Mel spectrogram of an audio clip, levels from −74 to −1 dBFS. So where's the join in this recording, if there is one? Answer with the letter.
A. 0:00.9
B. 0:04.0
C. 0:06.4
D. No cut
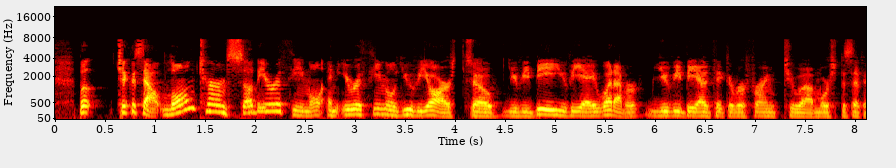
B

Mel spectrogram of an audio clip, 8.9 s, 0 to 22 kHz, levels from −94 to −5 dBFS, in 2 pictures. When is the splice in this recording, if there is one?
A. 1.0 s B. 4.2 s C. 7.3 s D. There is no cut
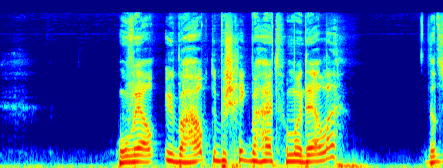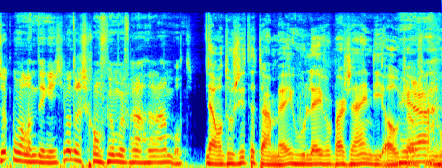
B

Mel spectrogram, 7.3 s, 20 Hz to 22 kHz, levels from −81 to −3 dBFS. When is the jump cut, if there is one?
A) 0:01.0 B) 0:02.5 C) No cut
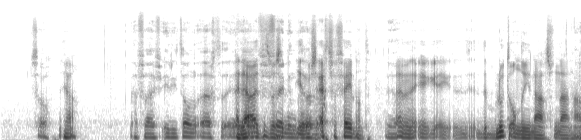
C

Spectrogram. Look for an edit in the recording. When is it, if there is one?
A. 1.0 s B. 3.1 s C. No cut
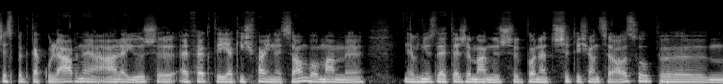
C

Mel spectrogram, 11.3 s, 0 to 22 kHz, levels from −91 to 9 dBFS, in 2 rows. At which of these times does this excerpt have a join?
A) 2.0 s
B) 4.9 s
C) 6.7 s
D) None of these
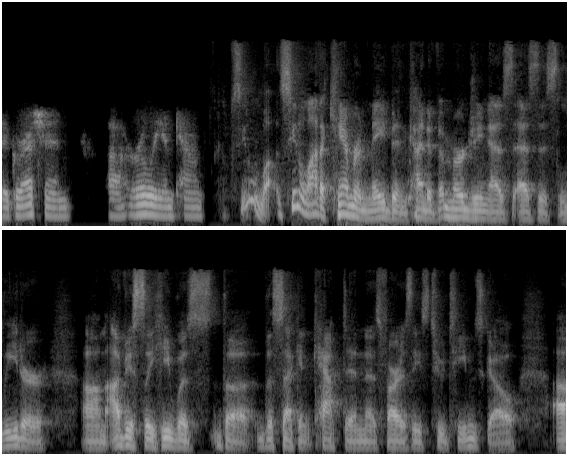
A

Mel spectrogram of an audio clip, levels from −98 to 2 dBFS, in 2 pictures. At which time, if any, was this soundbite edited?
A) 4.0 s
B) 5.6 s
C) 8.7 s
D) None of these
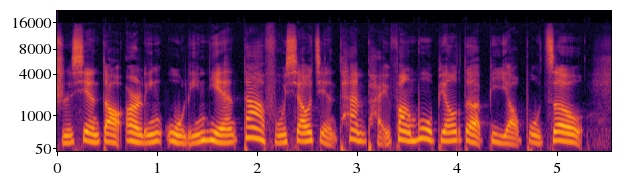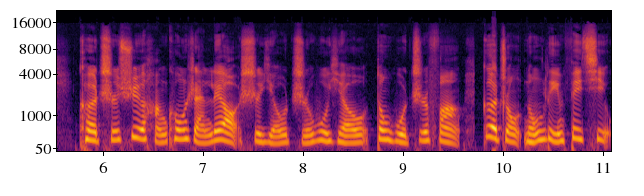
D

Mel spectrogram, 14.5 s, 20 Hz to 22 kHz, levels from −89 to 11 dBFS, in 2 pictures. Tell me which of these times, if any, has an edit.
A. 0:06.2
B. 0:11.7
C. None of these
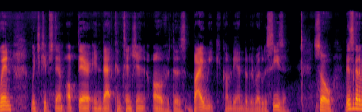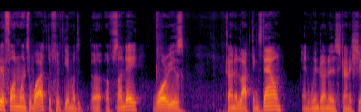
A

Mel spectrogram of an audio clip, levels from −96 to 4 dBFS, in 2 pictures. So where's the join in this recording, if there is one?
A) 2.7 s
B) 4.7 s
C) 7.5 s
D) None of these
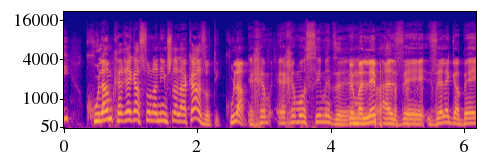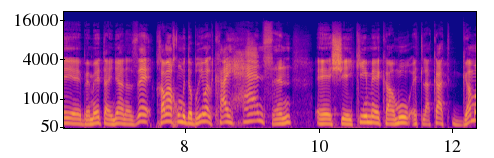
B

